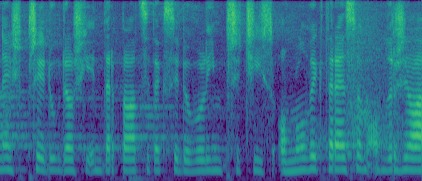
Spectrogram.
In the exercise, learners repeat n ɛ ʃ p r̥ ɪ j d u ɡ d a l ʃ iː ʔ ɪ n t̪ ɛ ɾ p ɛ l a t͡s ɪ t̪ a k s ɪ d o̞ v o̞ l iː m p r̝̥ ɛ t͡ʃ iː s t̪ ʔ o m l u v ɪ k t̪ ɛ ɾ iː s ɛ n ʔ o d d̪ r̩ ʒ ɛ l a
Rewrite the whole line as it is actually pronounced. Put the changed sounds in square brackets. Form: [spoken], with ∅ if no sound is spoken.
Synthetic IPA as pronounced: n ɛ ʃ p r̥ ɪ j d u ɡ d a l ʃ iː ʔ ɪ n t̪ ɛ ɾ p ɛ l a t͡s ɪ t̪ a k s ɪ d o̞ v o̞ l iː m p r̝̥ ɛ t͡ʃ iː s t̪ ʔ o m l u v ɪ k t̪ ɛ ɾ [ɛː] s ɛ [m] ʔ o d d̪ r̩ ʒ ɛ l a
